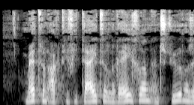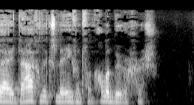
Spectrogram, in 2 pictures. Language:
Dutch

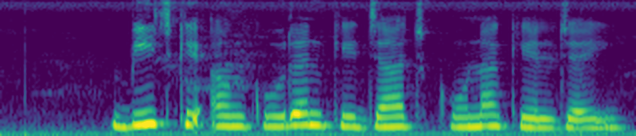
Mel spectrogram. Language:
Maithili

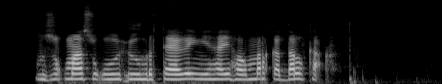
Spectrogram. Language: Somali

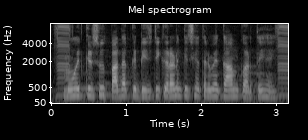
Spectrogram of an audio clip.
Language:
Magahi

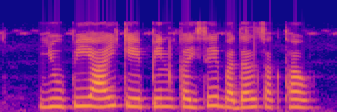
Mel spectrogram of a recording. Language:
Chhattisgarhi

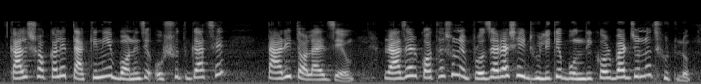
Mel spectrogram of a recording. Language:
Bangla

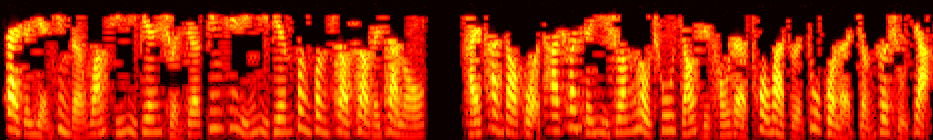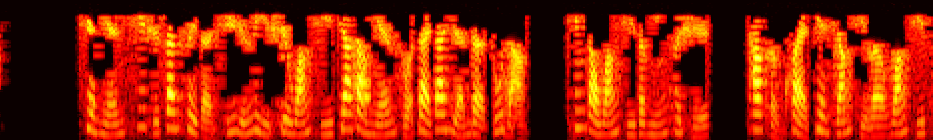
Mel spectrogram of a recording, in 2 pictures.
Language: Chinese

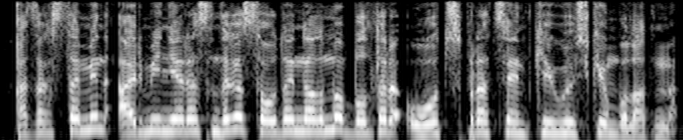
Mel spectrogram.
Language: Kazakh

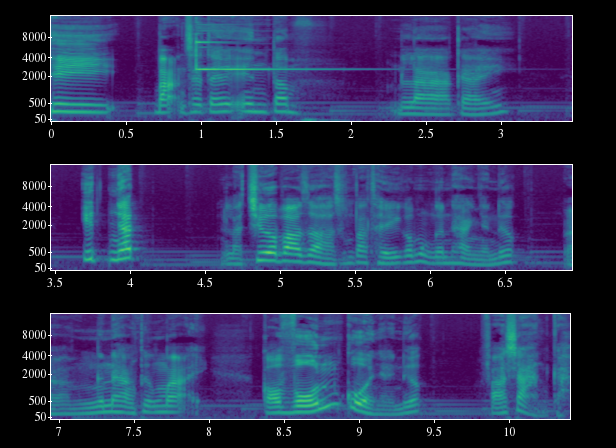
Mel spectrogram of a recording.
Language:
Vietnamese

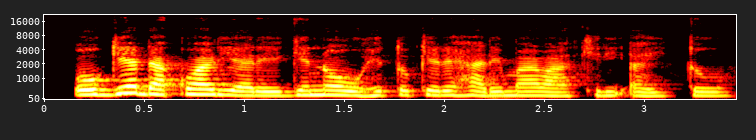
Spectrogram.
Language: Kikuyu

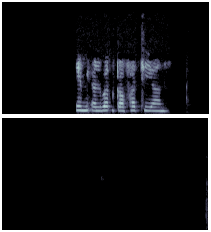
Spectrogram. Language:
Kalasha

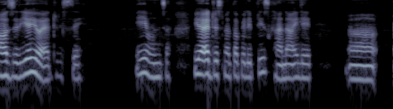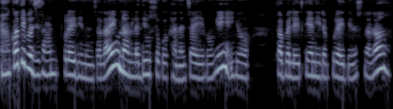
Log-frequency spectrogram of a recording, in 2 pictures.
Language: Nepali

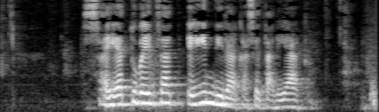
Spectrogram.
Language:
Basque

